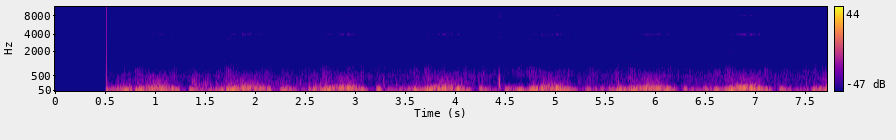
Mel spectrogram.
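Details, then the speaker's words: Horse with a heart condition and several murmurs, recorded by stethoscope where the loudest murmur is heard: loud rhythmic swooshing from turbulent blood flow, masking normal lub-dub heart sounds. "he actually has a couple different murmurs associated with his heart condition and i've picked the loudest one for you and i want you to see if you can hear the murmur"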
